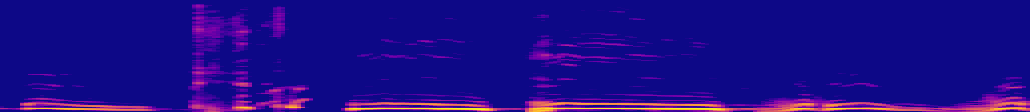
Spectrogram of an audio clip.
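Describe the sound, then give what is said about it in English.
Human voices imitating owl hoots: several loud, sustained hooting notes, some with a bending rise-and-fall inflection, traded back and forth with short gaps and a few breathy noises between calls. “Oh, it was just you and me doing owl calls.”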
